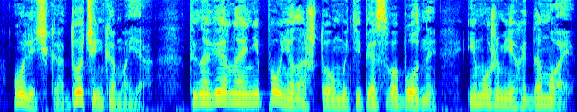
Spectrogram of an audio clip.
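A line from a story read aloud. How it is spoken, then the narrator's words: Joyful shout. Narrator (Russian): радостно закричал я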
